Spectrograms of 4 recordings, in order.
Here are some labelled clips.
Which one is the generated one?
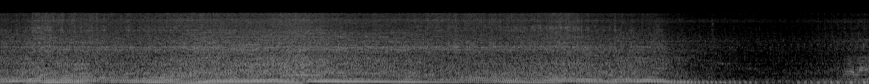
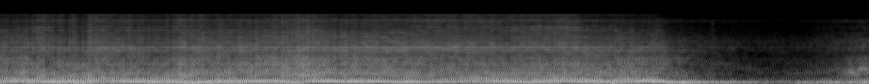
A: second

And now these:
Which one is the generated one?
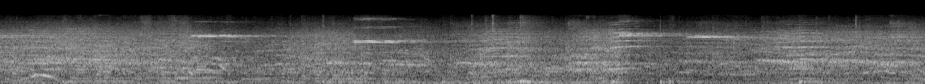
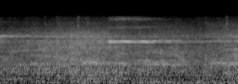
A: second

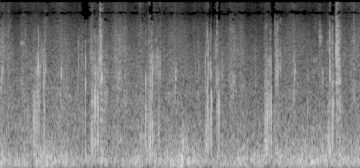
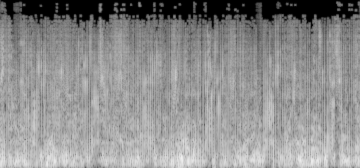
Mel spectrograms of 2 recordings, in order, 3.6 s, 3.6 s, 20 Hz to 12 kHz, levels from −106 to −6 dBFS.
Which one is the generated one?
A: second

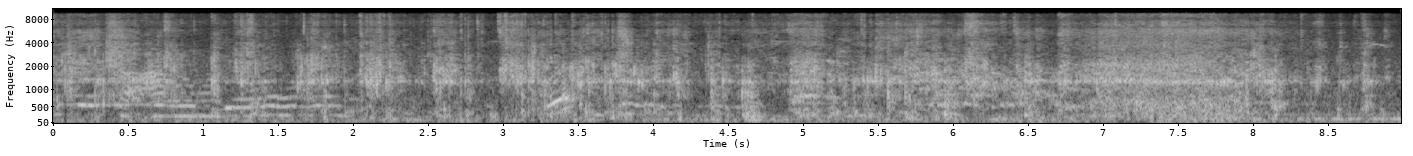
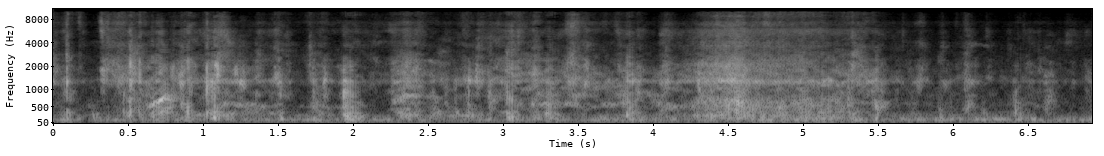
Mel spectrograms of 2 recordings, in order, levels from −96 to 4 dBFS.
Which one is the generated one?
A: second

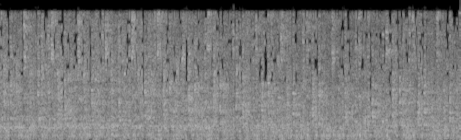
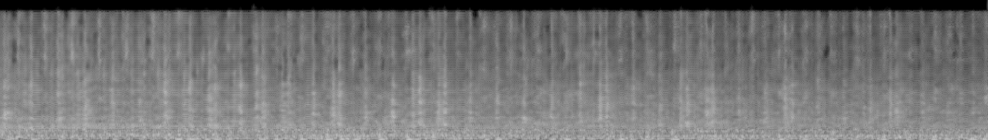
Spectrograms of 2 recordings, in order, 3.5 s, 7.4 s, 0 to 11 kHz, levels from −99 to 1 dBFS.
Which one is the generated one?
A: second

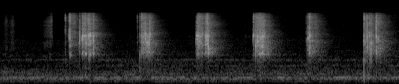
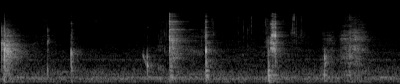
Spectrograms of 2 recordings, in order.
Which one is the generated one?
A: first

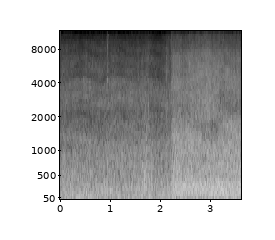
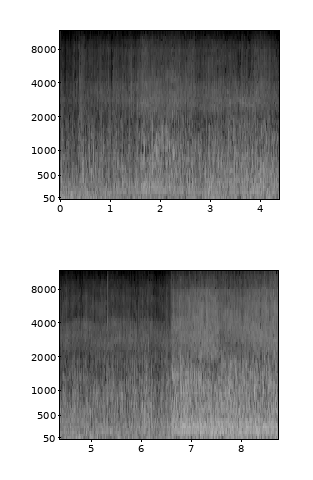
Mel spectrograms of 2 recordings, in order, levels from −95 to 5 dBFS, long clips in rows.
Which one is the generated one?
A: second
